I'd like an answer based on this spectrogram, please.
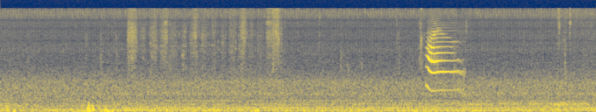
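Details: Sabrina the cat, on a garage roof in the afternoon after waking from a nap, lets out one short falling meow with clear harmonics over a steady outdoor hiss, with a few faint clicks earlier.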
